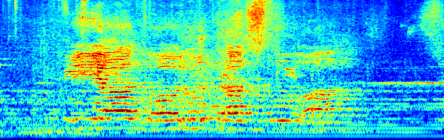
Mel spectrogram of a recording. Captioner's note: men chanting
